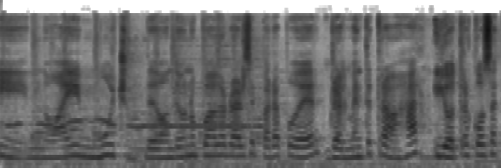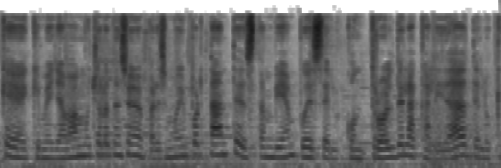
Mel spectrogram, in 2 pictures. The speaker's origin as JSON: {"language": "Spanish", "town": "Santa Bárbara de Heredia", "region": "Heredia", "country": "Costa Rica", "said": "Yo soy de Santa Bárbara de Heredia"}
